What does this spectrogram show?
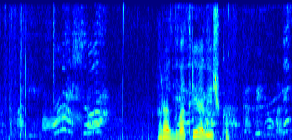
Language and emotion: Russian, neutral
